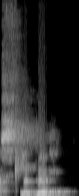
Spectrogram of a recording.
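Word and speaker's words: SlithIR: uses an intermediate representation known as slipped ir or slither as it may be pronounced which enables simple and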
